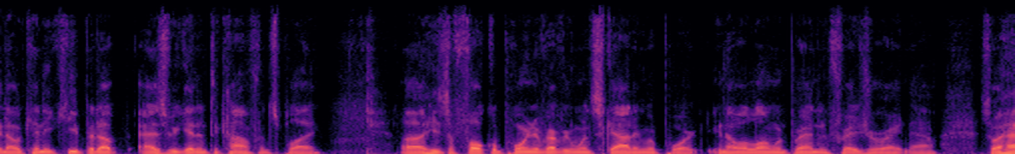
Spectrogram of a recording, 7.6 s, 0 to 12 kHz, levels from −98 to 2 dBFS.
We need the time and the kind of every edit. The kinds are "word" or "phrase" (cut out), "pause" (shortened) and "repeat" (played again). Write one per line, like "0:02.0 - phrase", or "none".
none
